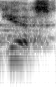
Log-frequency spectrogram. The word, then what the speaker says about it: GIF: It's hard G, Scott, hard G. Hard G, graphics, GIFs, okay.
